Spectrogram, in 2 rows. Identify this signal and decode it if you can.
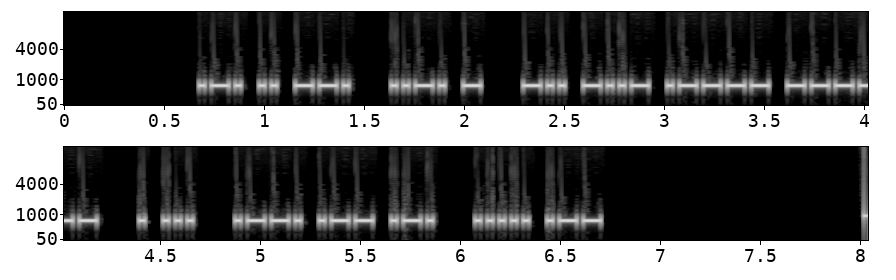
Morse code, heard as a keyed tone, about 40 wpm, 700 Hz. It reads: RIG FT DX10 ES PWR 5W
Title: Practice QSO - Exchange 2 - Info - 40wpm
